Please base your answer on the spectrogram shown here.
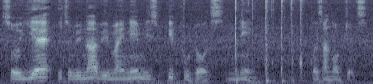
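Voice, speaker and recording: Here a male programming instructor talks at normal speed in a voice on the low side. His screen-recorded tutorial moves step by step, full of restarts and rhetorical questions, over clear background noise with keyboard typing.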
